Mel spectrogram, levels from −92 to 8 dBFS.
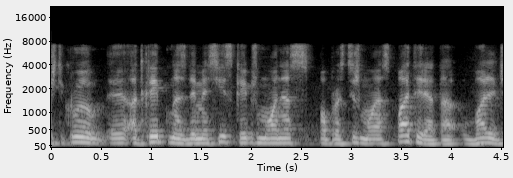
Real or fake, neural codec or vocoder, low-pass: real; none; 7.2 kHz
